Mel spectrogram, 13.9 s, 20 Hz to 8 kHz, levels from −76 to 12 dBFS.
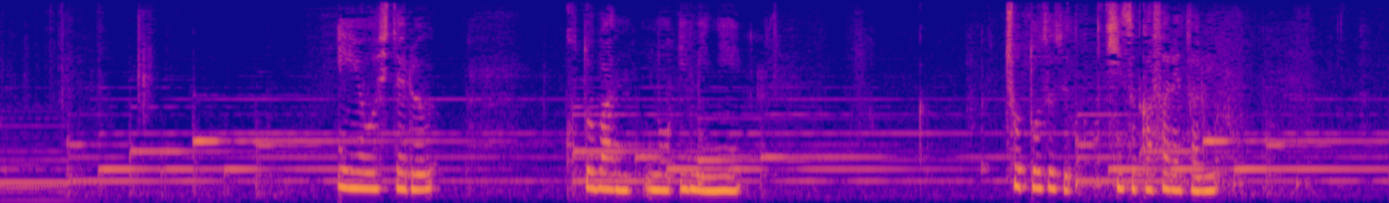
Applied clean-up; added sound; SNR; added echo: none; none; none; none.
